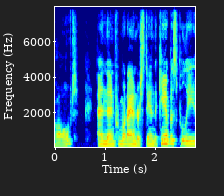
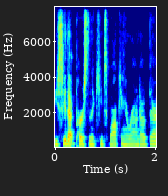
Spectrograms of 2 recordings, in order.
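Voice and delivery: soft, hushed, half-whispered, intimate delivery; 6 dB quieter than usual. Retelling quietly asking a teacher about someone outside: retelling a half-whisper. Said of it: "and she leans in and I whisper".

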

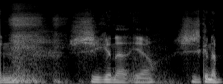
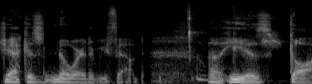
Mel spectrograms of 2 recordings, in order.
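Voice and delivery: normal talking voice

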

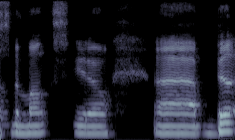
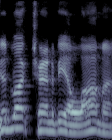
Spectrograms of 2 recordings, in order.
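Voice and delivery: ordinary delivery

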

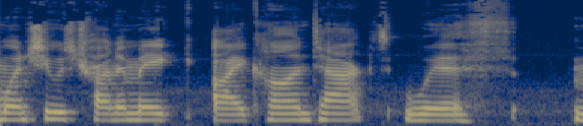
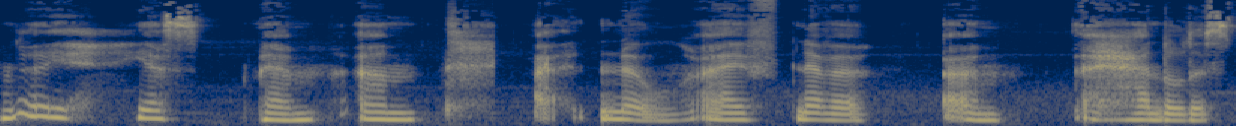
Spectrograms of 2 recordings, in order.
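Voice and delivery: slow, timid, hesitant, halting stammer. Voicing a timid girl answering a stern nun: timid stammering. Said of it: "my eyes are up here, not on the floor".

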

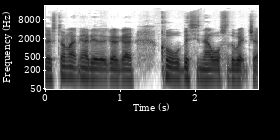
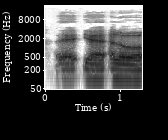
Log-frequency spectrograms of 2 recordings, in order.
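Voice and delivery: put-on voice from the back of throat. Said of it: "My voice is like this, back at throat".

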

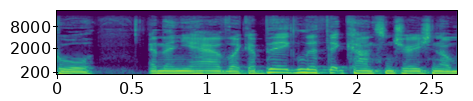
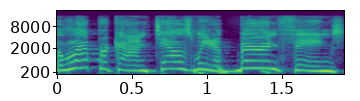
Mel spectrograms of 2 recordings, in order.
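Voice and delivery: put-on very high, pitched-way-up cartoon kid voice. Joining a story about a young boy, imitating Ralph Wiggum: Ralph Wiggum voice. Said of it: "picture Ralph Wiggum from The Simpsons".

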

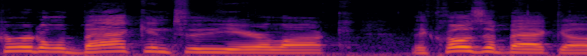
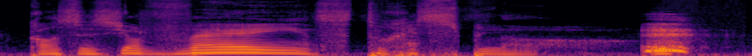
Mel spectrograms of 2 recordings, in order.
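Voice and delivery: low, very slow drawl, "veins" dragged long; 5 semitones lower, 3 dB louder than usual. Doing Jon Voight from Anaconda when asked: Jon Voight impression. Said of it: "That is such a dead-on impression".

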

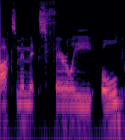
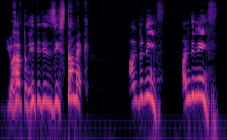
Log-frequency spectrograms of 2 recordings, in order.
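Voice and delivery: very high, loud shouted yell; 14 semitones higher, 4 dB louder than usual. A player voices their character during a fight, yelling out. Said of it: "Dialon's gonna yell out".

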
